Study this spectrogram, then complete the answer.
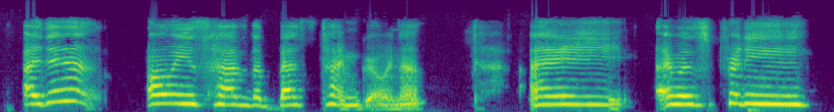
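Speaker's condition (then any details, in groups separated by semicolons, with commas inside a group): Cerebral palsy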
